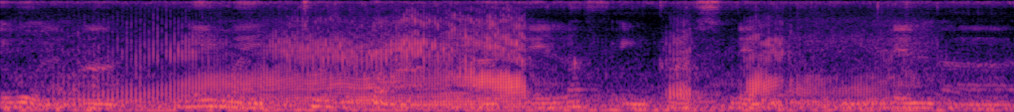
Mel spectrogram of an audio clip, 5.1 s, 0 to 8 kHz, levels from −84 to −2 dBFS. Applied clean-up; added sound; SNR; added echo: none; Motorcycle; 1 dB; reverberation time 0.4 s.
